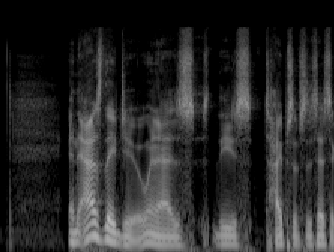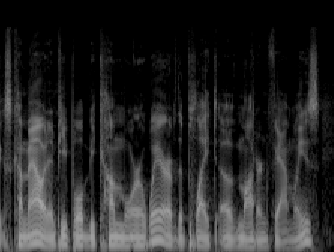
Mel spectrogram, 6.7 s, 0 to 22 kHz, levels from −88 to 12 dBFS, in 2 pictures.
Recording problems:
none

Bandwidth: 14.5 kHz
